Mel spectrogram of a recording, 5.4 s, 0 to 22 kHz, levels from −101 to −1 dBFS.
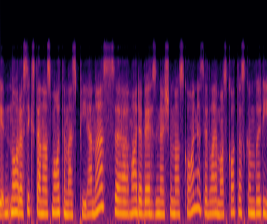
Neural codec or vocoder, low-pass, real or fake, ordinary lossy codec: codec, 16 kHz, 0.8 kbps, ZipCodec; 7.2 kHz; fake; Opus, 16 kbps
